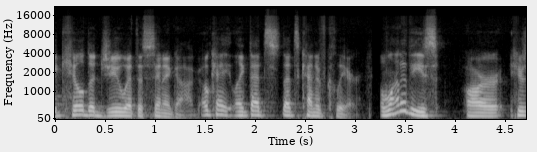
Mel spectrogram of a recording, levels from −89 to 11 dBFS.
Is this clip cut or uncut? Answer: cut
